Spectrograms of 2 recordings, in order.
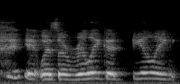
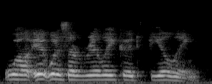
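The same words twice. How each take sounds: First: Laughing through the words; real laugh breaking into the repeat. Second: Said in the usual way. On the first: Real, not acted. Telling the host about her good feeling, laughing.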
